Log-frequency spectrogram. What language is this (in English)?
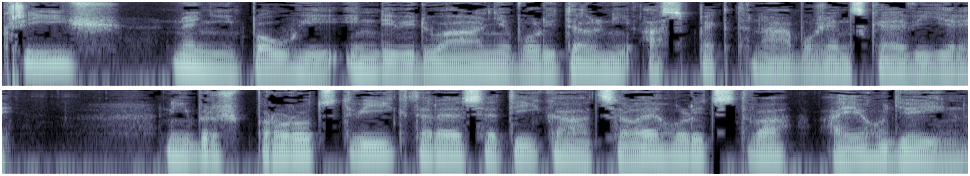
Czech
